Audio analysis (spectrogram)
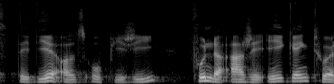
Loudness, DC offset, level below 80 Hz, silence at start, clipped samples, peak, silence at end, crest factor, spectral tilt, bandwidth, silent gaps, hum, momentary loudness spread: -29 LUFS; under 0.1%; -74 dBFS; 0 s; under 0.1%; -8 dBFS; 0 s; 20 dB; -7 dB/octave; 19 kHz; none; none; 12 LU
